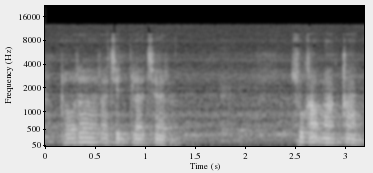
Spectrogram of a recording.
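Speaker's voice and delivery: low, soft, monotone list; hushed suggestion demo; heavy flat intonation. Shown as a demonstration. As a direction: recite it quietly without emotion. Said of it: "intonasinya agak berat".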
